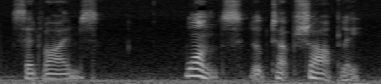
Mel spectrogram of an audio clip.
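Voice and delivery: usual speaking voice

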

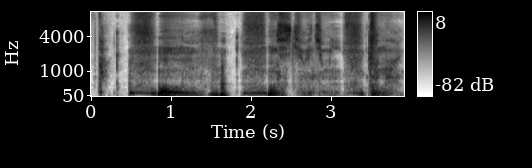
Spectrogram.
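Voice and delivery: breaking from whispers into loud bursts; urgent encouragement. Acted. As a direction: urge the partner on, voice jumping in force. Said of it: "I'm whispering dirty encouragements in your ear".

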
